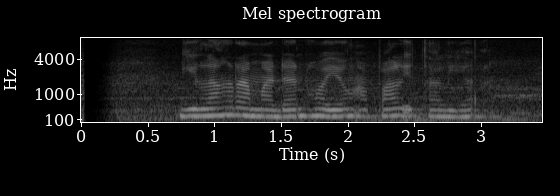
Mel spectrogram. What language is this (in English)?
Sundanese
